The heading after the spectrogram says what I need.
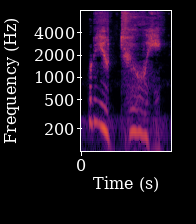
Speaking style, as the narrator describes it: Samuel whispered

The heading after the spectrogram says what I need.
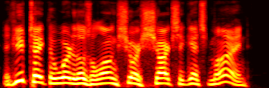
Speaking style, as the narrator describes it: began thickly

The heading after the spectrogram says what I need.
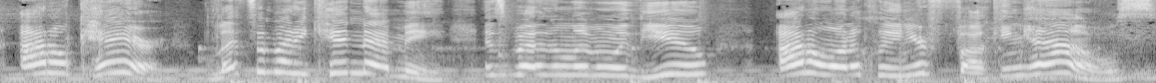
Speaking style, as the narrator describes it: the girl screams back

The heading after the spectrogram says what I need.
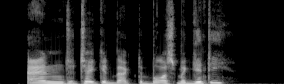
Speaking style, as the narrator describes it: said Morris bitterly

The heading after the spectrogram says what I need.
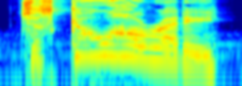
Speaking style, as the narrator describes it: my sister hollered in my ear

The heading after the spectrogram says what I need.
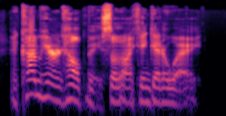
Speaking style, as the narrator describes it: growled the other

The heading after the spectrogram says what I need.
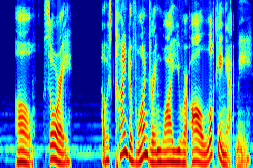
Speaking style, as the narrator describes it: Lucy said

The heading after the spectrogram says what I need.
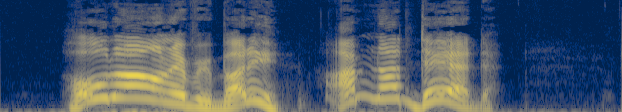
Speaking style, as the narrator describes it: cried out, with stormy countenance

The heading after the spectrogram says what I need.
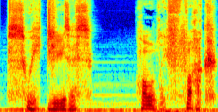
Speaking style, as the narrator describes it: moaned

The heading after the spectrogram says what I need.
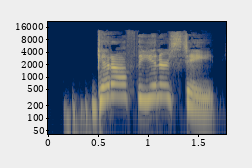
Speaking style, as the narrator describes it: he yelled

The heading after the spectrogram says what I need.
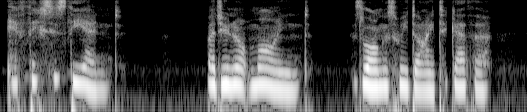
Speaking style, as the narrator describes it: Eleanora whispered

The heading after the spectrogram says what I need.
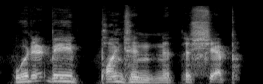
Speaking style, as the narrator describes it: Roaring Jack asked

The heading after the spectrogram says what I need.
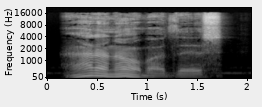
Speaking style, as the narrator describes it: he moaned to his sister

